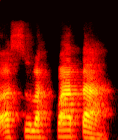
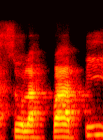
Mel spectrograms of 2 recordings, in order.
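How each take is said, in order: First: The word ends in an a vowel. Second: The word ends in an i vowel. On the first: "nggak boleh dibaca" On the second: "Ini nggak boleh dibaca"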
